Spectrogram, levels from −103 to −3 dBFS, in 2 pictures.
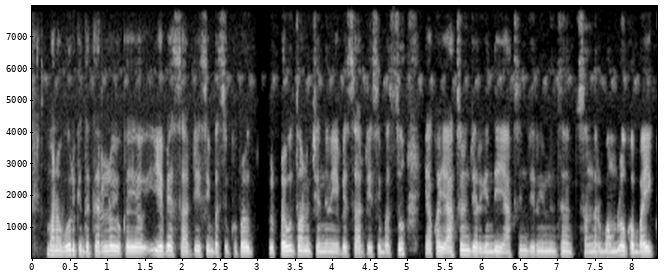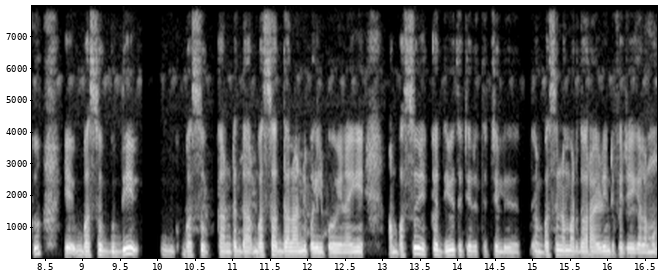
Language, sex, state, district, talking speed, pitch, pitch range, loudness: Telugu, male, Andhra Pradesh, Anantapur, 125 wpm, 125 Hz, 120-135 Hz, -18 LUFS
